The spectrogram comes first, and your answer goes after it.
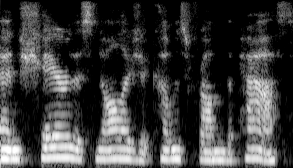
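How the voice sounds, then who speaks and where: This woman's voice is fairly low in pitch and somewhat breathy. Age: 60s. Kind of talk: panel talk. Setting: live stream panel.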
